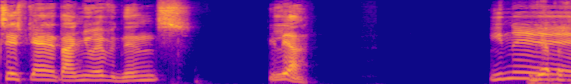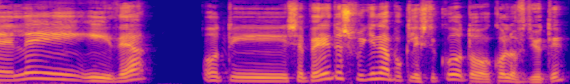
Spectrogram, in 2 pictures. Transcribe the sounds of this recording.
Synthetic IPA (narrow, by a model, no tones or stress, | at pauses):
kse̞ɾispçɐine̞t̪ɐɲue̞vid̪e̞ns | iliɐ̰ | ine̞le̞iːðe̞ɐ | o̞t̪ise̞pe̞ɾip̚t̪o̞si̥puʝiniɐpo̞klist̪iko̞t̪o̞ko̞lofd̪jut̪i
